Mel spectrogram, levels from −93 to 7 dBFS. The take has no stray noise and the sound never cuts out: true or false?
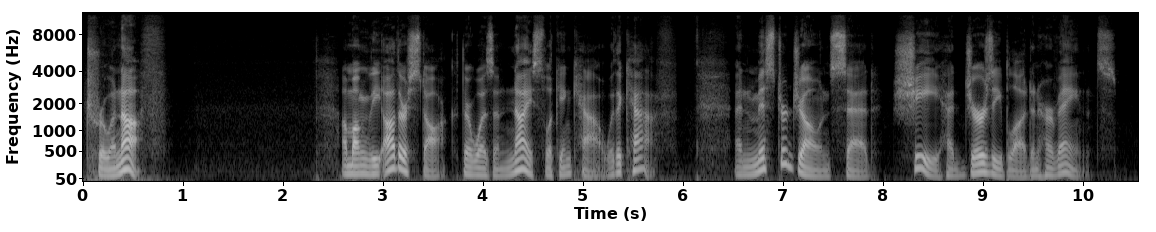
true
